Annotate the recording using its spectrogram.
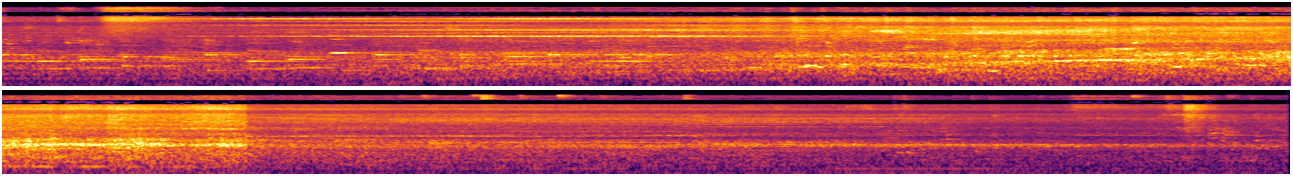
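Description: Taipei MRT metro train pulling out of an underground platform. Its traction motors whine, rising in pitch as it accelerates, over wheel and rail noise that grows loudest around the middle. A little past halfway the noise drops suddenly, leaving a steadier station hum.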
